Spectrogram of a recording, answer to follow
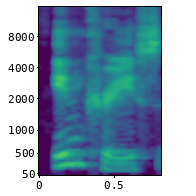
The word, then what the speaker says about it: increase: or a verb so if i say um in increase as a noun then i have first syllable stress i'm gonna the i had an increase in viewers um there was an increase in um covet 19 cases the in is long and the crease is short if i say it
